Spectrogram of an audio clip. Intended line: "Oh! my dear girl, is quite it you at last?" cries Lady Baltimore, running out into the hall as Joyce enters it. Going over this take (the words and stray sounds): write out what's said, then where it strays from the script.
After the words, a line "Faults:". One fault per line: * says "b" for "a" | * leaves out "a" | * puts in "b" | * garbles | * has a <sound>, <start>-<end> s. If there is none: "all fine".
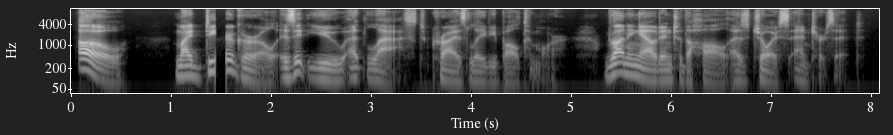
"Oh! my dear girl, is it you at last?" cries Lady Baltimore, running out into the hall as Joyce enters it.
Faults:
* has a dropout, 1.4-1.6 s
* leaves out "quite"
